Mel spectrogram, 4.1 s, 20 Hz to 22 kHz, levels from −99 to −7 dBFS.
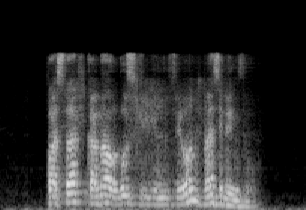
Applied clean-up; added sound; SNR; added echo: neural mask model DeepFilterNet 3.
